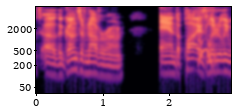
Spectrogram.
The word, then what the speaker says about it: Navarone: So the island they're on is called Navarone Island, if assuming I'm pronouncing that right. – Mm-hmm. Navarone.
